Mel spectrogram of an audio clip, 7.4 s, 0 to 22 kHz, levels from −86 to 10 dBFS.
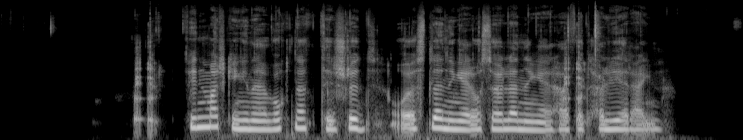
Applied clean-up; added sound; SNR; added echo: neural mask model Resemble Enhance denoiser.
